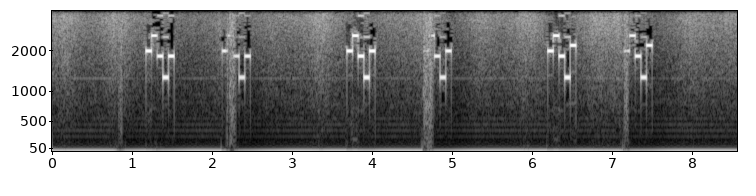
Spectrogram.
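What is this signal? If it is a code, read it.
Five-tone selective call (ZVEI), heard as quick runs of five tones, tones of about 70 ms. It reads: 88737 88738 88739
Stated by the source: ZVEI five-tone selective call for code 88666, received by SDR.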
